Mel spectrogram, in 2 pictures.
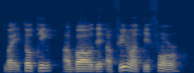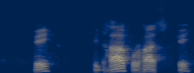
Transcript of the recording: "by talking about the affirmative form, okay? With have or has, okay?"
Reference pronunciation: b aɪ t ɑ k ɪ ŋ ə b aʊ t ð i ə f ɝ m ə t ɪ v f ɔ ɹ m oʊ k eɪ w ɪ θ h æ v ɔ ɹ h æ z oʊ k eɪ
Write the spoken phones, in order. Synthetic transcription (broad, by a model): b aɪ t ɑ k ɪ ŋ ə b aʊ t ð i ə f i m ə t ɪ f ɔ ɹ oʊ k eɪ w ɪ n h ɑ f ɔ ɹ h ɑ s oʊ k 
